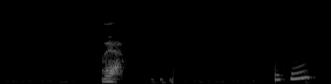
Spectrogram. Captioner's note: whispers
